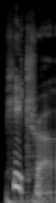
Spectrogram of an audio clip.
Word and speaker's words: Petra: you said it wrong it's not petra like your cat is a pet it's petra like pete moss petra she said correctly swinging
